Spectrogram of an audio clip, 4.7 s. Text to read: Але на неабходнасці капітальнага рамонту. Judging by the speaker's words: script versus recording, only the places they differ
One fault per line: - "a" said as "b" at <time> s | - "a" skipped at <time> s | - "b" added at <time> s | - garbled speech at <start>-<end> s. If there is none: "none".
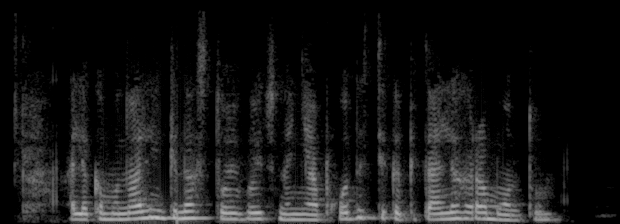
- "камунальнікі настойваюць" added at 0.7 s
